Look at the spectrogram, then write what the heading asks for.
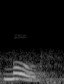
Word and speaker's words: mauve: Look at the pronunciation. The name of the color is mauve.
